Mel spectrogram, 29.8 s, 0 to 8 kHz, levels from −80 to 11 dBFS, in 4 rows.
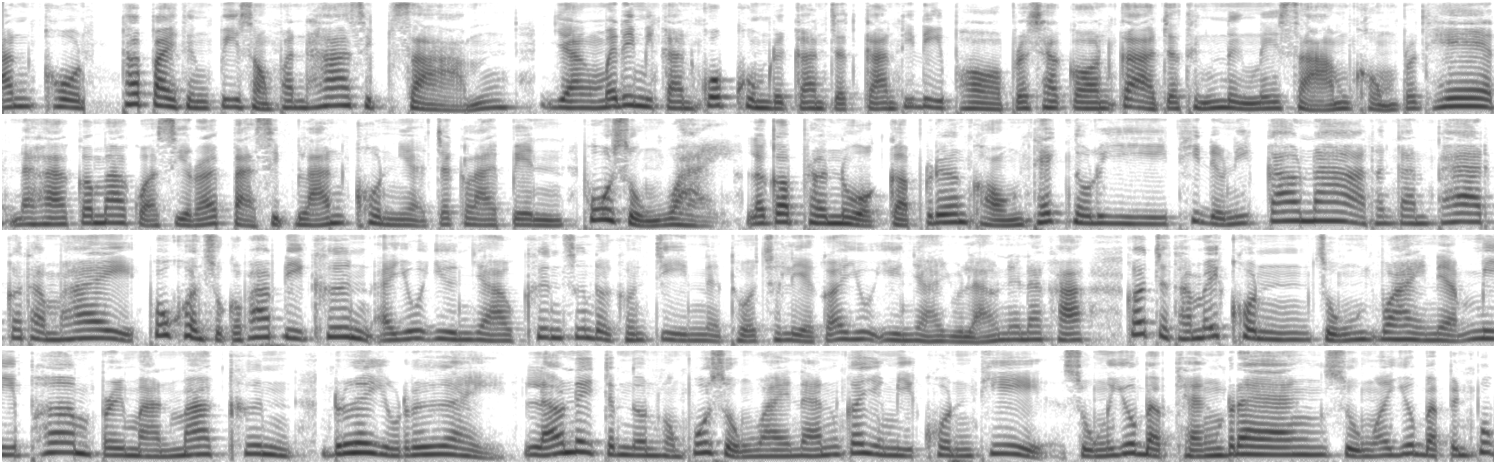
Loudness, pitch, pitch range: -19 LUFS, 185 Hz, 165-215 Hz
